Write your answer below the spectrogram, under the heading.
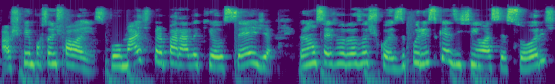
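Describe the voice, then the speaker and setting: Very fast delivery with lively intonation. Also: woman, high pitch for a woman. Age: 20s. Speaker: municipal election candidate. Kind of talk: interview.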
